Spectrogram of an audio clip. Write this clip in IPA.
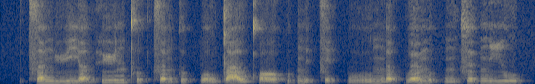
t͡sɐ˧ŋ yː˨˥jɐ˨nhyː˥n t̪ʰʊ˧k̚t͡sɐ˨˧ŋkʊ˧k̚ po˨˥wt̪aː˨˥wkʰɔː˨ kʷɪ˥k̚n̪ɪ˨k̚sɪ˨k̚ puː˨˥ ŋɐ˨˥p̚kʷœː˨˥mʊ˨k̚ ʊ˧ŋ t͡sɵ˥t̚n̪iː˥w

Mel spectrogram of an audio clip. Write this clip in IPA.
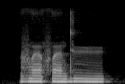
vɛ̃fɛ̃dy

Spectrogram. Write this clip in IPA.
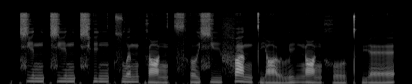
t͡ɕi˦nt͡ɕi˦nt͡ɕʰi˦ŋ t͡swə˦nkɑ˨˩ŋ t͡sʰɤ˨˦ ɕi˨˦fa˥˨n t̪jɑ˨˩ʊ̯li˦ŋɑ˥˨ŋxo˨˦ʊ̯ t̪ʰɥɛ˨˦

